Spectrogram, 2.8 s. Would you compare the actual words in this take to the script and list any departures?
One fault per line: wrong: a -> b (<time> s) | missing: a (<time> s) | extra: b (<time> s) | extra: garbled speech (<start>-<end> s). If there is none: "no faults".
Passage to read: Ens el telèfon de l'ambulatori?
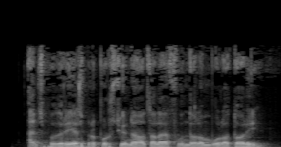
extra: podries proporcionar (0.5 s)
